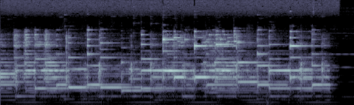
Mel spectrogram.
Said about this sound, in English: we can ring to the lost device with this cool feature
